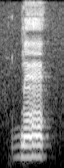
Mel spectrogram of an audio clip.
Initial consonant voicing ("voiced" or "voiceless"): voiced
